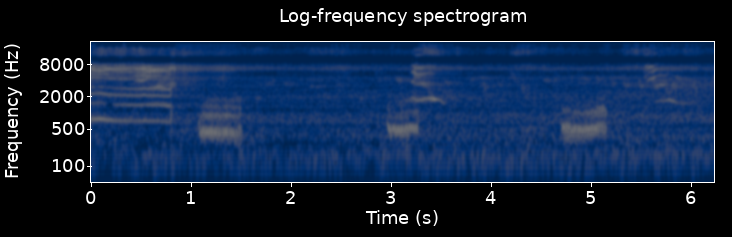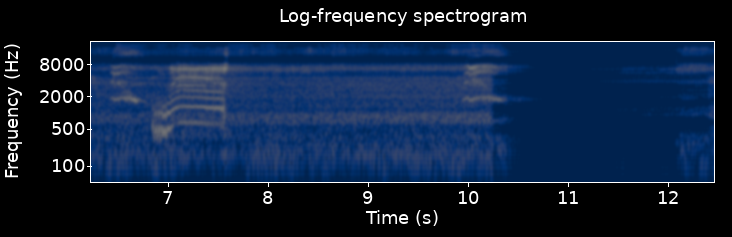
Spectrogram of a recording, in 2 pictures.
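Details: Three-week-old kittens with their mother outdoors on grass with daisies, taking first steps; several high thin meows, some rising and falling, scattered across the first ten seconds, then near silence.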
